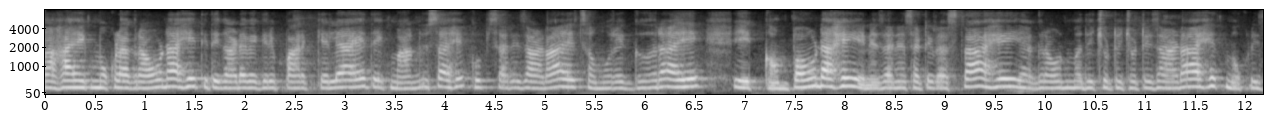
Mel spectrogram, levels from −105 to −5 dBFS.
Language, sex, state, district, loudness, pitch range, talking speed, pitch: Marathi, female, Maharashtra, Dhule, -22 LUFS, 225-265 Hz, 175 wpm, 235 Hz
